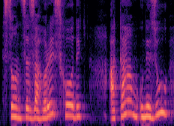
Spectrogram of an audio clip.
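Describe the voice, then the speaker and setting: A woman giving an impassioned, expressive dramatic reading of a literary story. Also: on the high side, unhurried. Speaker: audiobook reader.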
